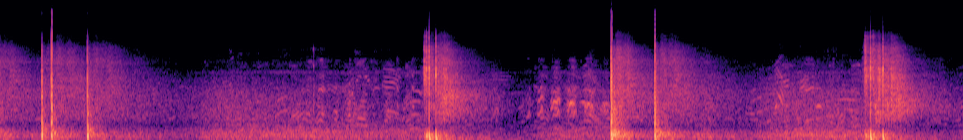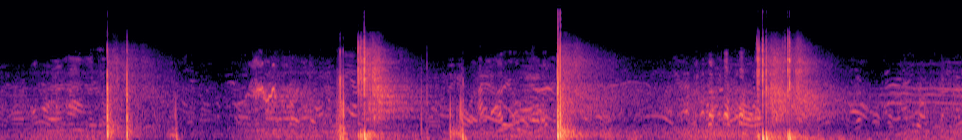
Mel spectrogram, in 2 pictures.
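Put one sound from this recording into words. Fireworks crackle and sizzle after bursting.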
